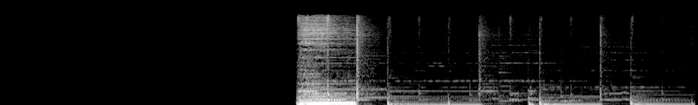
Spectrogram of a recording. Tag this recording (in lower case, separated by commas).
music, speech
